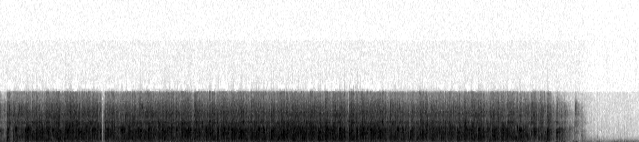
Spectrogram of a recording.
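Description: An audience applauding, steady dense clapping that dies away about a second before the end.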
